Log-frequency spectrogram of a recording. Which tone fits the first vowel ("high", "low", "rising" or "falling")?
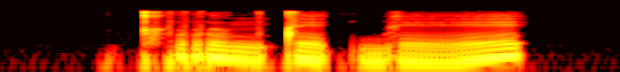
low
